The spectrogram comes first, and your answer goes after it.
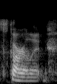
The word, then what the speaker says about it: Scarlette: It's Scarlett. Scarlett, okay. It's kind of Yeah. spelled like Scarlett. I know the extra E throws everybody off.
